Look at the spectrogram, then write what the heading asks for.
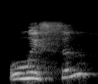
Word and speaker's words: listen: T is silent in castle, whistle, listen, fasten, Christmas.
